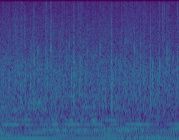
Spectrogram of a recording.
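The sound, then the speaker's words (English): A crowd at a gathering in Sydney, Australia, claps for the Lord and the Holy Spirit, a dense, even wash of many hands that holds the same level throughout, with a low steady hum beneath it and no one speaking. “Come on, give the Lord a mighty hand for the Holy Spirit.”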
